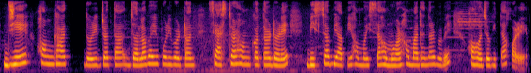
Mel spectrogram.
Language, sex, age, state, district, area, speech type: Assamese, female, 18-30, Assam, Udalguri, rural, spontaneous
